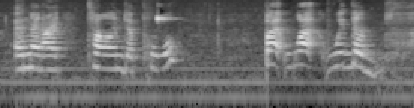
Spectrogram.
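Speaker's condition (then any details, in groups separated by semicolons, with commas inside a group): Cerebral palsy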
